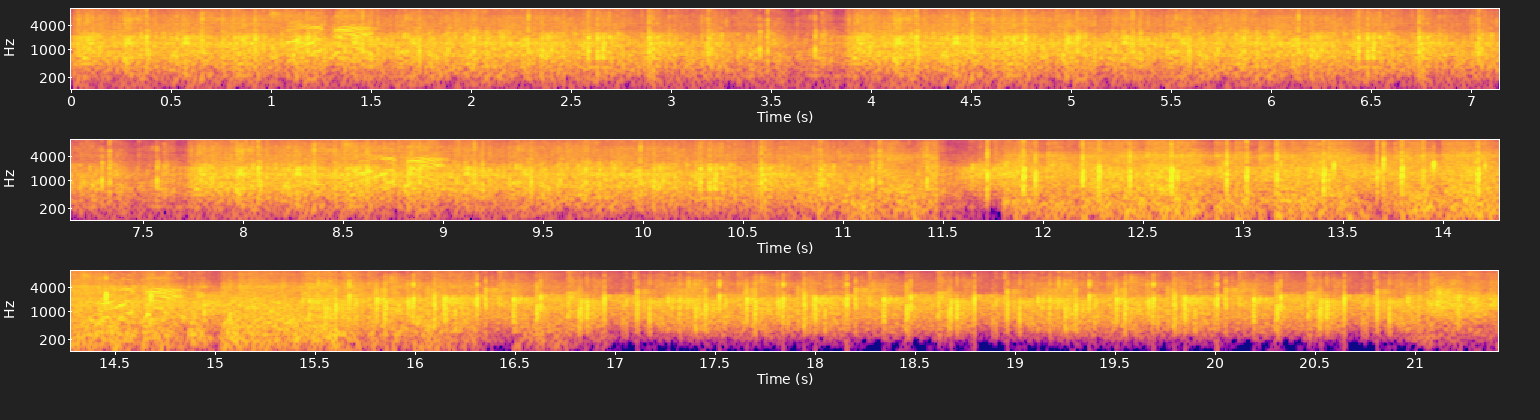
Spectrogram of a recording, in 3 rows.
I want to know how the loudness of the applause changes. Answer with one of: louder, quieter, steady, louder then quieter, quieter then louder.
steady.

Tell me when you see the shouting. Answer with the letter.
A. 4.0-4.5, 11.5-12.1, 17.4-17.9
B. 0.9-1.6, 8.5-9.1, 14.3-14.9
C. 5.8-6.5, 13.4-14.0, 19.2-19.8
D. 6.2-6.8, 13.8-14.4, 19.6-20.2
B.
